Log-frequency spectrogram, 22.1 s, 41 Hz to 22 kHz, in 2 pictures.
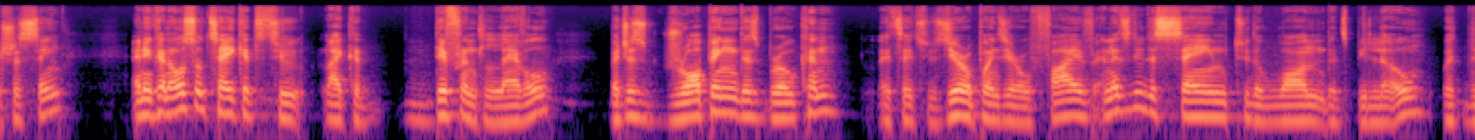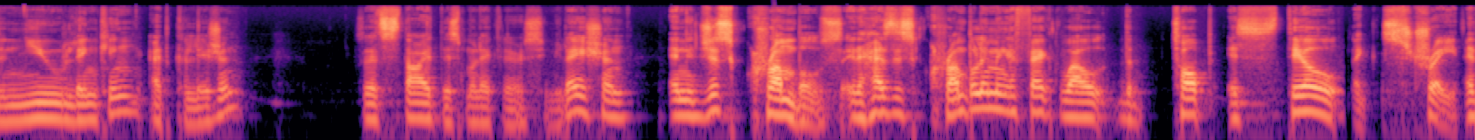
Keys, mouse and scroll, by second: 4.5 click, 13.0 scroll up 3, 13.6-14.3 scroll up 5, 14.3 click.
